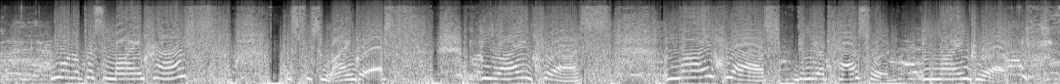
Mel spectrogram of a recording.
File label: wanna play some minecraft LOUD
